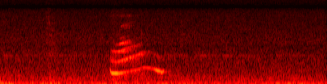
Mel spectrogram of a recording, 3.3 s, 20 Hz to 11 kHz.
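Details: Very vocal 12-year-old tabby cat from the UK utters a single clear meow, about half a second long, that starts level and then bends up and down in pitch. Only quiet background hum surrounds it.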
